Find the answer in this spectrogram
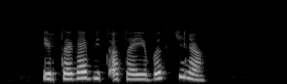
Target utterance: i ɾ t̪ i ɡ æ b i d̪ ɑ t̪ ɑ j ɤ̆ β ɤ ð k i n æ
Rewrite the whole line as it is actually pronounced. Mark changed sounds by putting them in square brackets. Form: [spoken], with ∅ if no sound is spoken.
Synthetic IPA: i ɾ t̪ [æ] ɡ æ b i [t̪] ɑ t̪ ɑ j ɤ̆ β ɤ ð k i n æ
